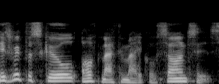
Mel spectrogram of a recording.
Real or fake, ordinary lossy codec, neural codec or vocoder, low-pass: fake; MP3, 48 kbps; codec, 44.1 kHz, 3.4 kbps, Pupu-Codec; 7.2 kHz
